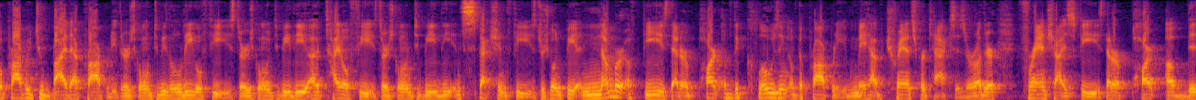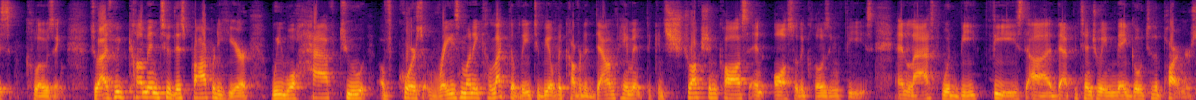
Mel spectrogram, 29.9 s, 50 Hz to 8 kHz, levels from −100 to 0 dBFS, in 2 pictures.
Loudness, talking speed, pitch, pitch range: -23 LUFS, 210 wpm, 105 Hz, 95-120 Hz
